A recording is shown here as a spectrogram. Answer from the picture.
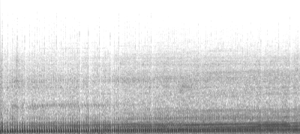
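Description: Motorcycle engine running steadily under way, its note climbing a little through the middle as the bike picks up speed.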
